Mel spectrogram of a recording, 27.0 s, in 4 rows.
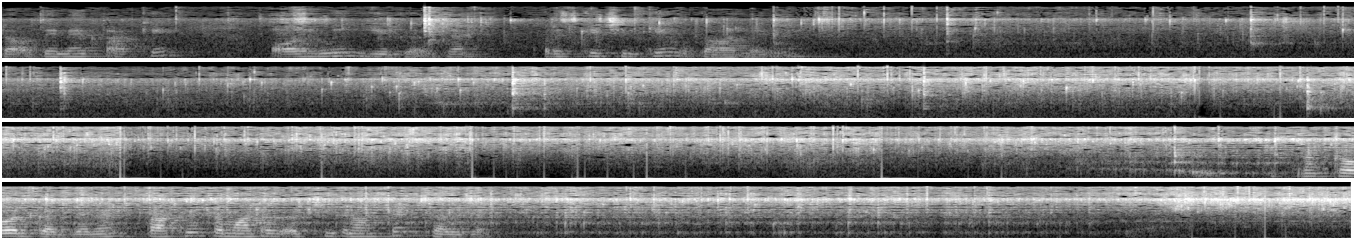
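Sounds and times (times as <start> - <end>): tomatoes sizzling in hot oil: 0.6 - 27.0
sharp crackles and pops: 12.5 - 18.9.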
